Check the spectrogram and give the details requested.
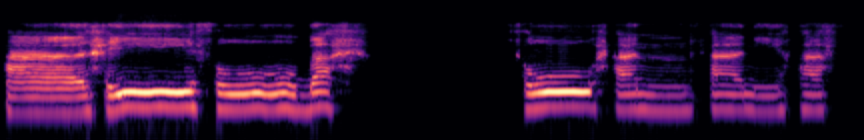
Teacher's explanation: Jadi huruf H itu di tengah tenggorokan.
